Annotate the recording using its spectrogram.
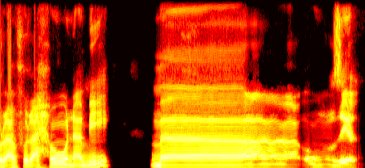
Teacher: perhatikan saya baca dengan panjang pada ma tu kerana huruf mad bertemu dengan hamzah secara berpisah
